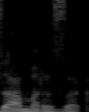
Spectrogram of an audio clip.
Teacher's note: when the O doesn't have the emphasis in the word, it's pronounced more like an A. It's zamarzok, but it's written zamorozok.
